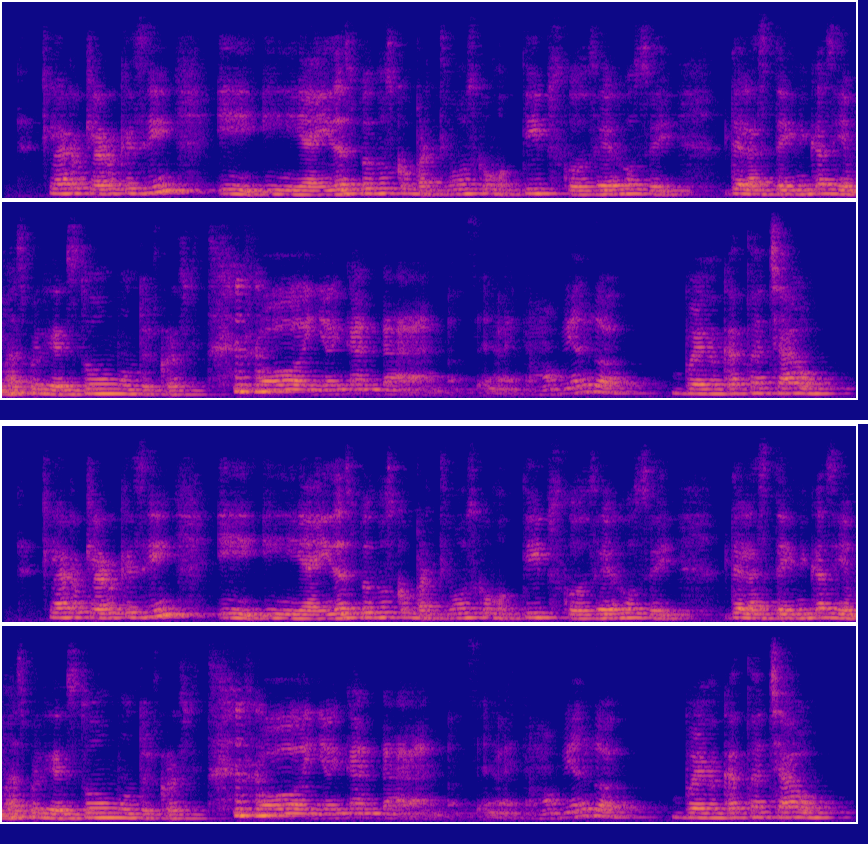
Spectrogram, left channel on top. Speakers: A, on the left; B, on the right.
A: Claro, claro que sí. Y, y ahí después nos compartimos como tips, consejos eh, de las técnicas y demás, porque es todo un mundo el CrossFit. <laughs>
B: Oh, yo encantada, entonces nos estamos viendo.
A: Bueno, Cata, chao.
